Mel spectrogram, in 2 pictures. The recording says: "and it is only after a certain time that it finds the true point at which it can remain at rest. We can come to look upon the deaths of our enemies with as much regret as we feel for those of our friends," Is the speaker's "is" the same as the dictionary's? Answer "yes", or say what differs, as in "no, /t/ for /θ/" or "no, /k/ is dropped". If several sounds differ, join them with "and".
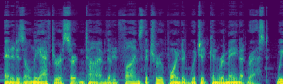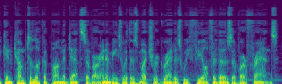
yes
